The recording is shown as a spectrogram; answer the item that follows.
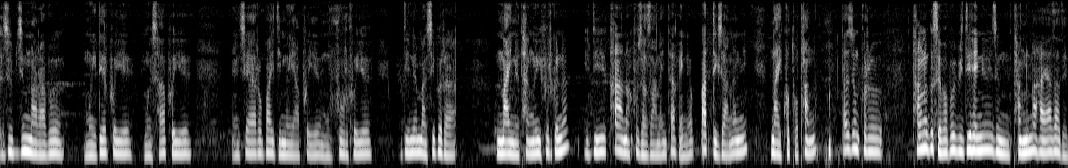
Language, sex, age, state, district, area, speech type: Bodo, female, 45-60, Assam, Baksa, rural, spontaneous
